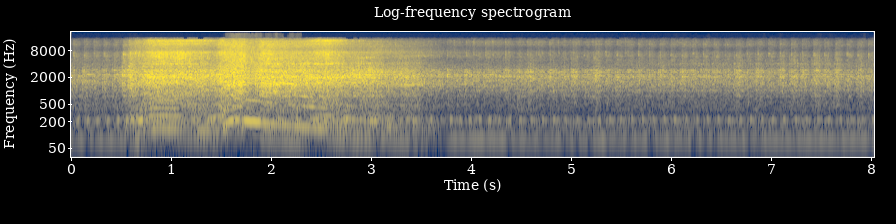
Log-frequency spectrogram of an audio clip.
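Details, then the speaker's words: Kawasaki KZ1000 Police motorcycle, four-cylinder: throttle blips, then an uneven stumbling idle, with misfires banging the gears, quieter with the clutch pulled, and occasional backfire. Not firing on two cylinders; ignition is good; owner suspects a vacuum-leak-like fault. "can hear it's got misfires banging the gears around in there like it normally does when it misfires you know you pull the clutch and it goes away that's kind of typical"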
